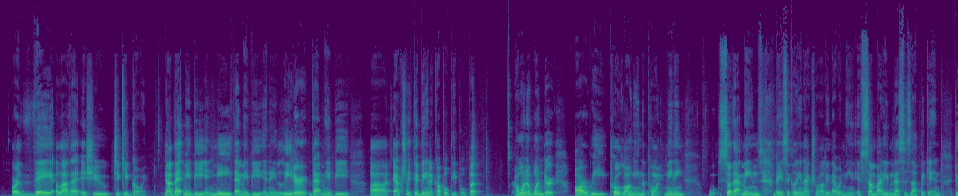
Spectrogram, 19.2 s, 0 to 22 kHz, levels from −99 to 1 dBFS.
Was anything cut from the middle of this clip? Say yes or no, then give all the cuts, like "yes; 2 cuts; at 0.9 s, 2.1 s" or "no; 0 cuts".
no; 0 cuts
